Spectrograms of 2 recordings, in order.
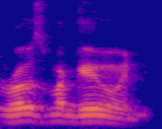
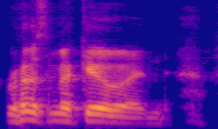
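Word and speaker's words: Rose McGowan: to monster Pala hope to go and meet Rose magon that's how you say her name Rose McAn she's awesome she's friendly Michael is now Jessica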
